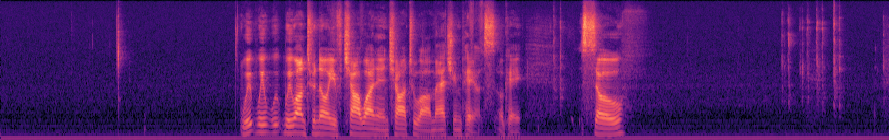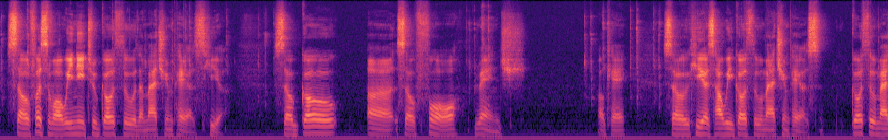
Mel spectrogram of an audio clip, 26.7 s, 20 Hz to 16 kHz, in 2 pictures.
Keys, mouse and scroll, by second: 4.8-5.5 typing, 8.3 ctrl+g, 11.8 u, 13.3 Home, 13.5-17.2 typing, 19.3 BackSpace, 22.2-23.7 typing, 26.4 ctrl+g, 26.4-26.6 typing.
